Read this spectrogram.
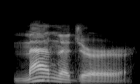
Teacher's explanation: our voice needs to be like uh higher on the first sound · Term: first syllable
